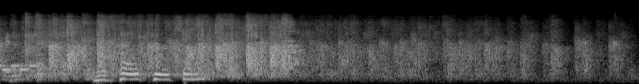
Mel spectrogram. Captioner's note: audience clapping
